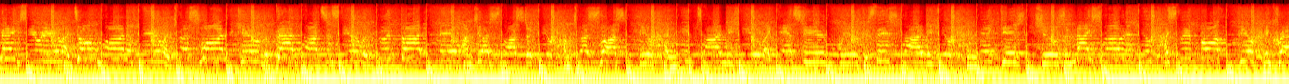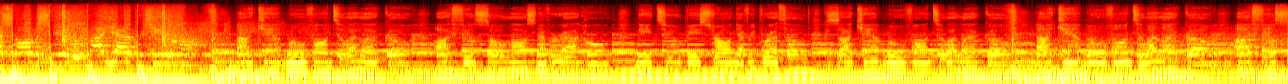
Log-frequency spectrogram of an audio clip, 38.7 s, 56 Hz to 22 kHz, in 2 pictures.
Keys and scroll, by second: 10.4 ctrl+d.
